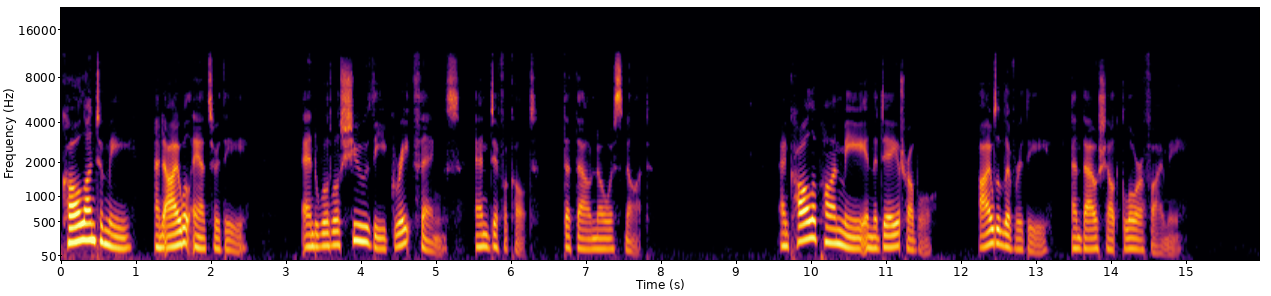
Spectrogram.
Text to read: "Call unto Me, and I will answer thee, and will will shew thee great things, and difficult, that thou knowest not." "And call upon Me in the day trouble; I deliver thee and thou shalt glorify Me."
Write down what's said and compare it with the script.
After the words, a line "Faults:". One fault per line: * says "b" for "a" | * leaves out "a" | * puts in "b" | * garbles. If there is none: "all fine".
"Call unto Me, and I will answer thee, and will will shew thee great things, and difficult, that thou knowest not." "And call upon Me in the day trouble; I deliver thee and thou shalt glorify Me."
Faults:
all fine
